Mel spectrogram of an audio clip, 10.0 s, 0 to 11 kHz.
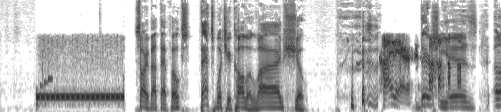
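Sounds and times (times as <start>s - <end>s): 
steady electronic telephone line tone while calling a dropped caller back: 0.7s - 2.5s
speech: 2.7s - 6.2s, 7.0s - 10.0s
laughter: 6.8s - 7.6s, 8.3s - 9.5s.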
